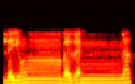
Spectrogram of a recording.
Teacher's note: لیوم کر کے تھوڑا سا اس کو غنہ بھی اس میں کریں گے، اور آگے نون مشدد چونکہ آ رہا ہے، شد والا نون، اس پہ تو غنہ کرنا ہی ہے، اسی لیے لیون بزن، لیوم بزن، ہونٹوں کو بند کریں گے پورا۔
